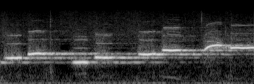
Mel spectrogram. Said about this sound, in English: And there's a guy that was hired strictly to come in and whistle on this thing.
